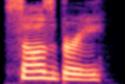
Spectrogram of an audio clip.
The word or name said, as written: salisbury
